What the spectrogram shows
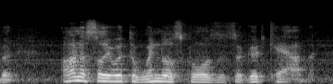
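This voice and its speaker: A speaker with an American accent talks at a moderate pace in a relaxed tone with fairly even intonation. Noticeable background noise runs underneath. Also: man. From Minnesota. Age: 50s. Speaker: live streamer. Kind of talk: casual chat. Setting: live stream. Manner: relaxed, chatty.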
